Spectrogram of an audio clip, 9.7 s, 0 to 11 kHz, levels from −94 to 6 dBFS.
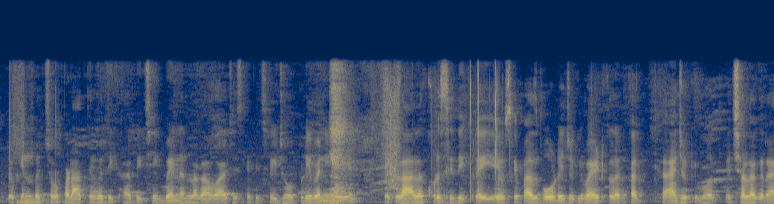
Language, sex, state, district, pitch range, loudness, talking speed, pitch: Hindi, male, Goa, North and South Goa, 100-110 Hz, -22 LUFS, 255 wpm, 105 Hz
